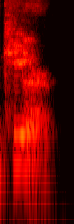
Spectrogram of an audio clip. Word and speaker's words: Keeler: My name is Stephen Keeler. Last name is spelled K-E-E-L-E-R, a resident of Edmonds, Washington.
